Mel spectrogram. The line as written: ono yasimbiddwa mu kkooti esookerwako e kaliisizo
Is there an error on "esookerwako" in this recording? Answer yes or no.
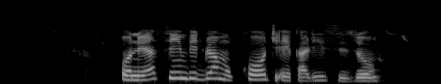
yes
